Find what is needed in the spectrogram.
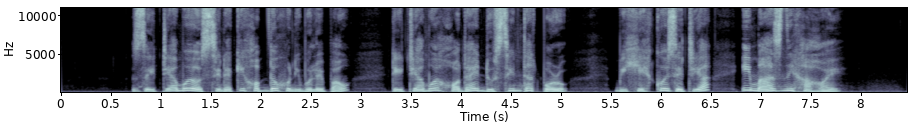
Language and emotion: Assamese, fearful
